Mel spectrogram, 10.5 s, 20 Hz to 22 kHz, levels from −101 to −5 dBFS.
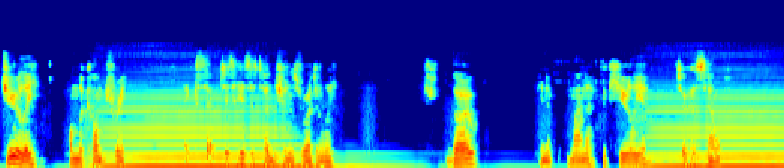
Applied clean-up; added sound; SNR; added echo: neural mask model RNNoise.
